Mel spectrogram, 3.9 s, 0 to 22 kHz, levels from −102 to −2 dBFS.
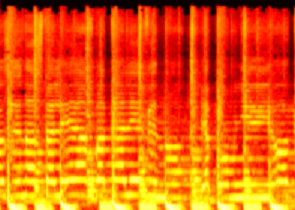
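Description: Nothing technically wrong turns up anywhere in this bit of audio, so there's no problem to time or trace back to a cause.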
